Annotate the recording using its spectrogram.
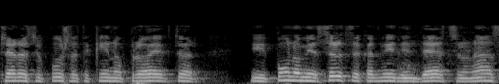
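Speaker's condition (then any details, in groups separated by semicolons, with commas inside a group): Parkinson's disease; illness not noticeable on radio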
